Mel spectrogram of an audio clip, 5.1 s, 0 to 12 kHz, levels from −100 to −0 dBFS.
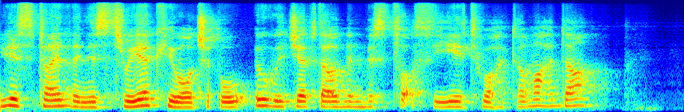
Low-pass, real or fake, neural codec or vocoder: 10.8 kHz; fake; codec, 16 kHz in and 24 kHz out, 0.6 kbps, FocalCodec, streaming, 2048 codes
